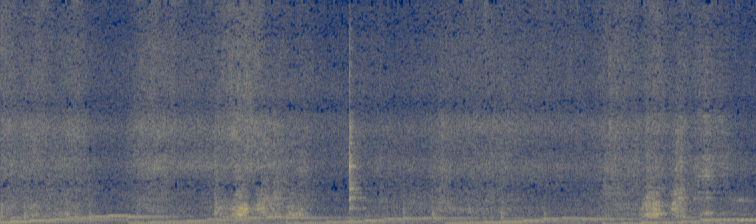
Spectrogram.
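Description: Country chicken curry sizzles loudly in a pan while a utensil stirs and scrapes through it, with a few brief clinks against the pan over a steady frying hiss; a voice speaks underneath.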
